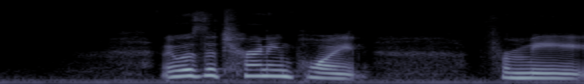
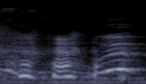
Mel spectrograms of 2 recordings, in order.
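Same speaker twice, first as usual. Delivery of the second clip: bright high laugh; 11 semitones higher than usual. Real, not acted. Laugh after audience yes.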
